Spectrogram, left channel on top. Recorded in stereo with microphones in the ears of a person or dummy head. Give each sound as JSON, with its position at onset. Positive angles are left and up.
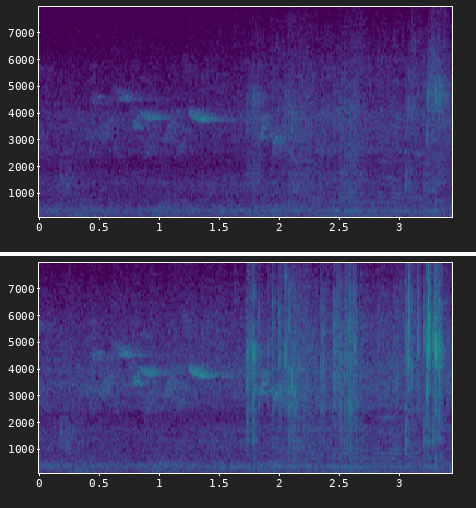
{"t": 0.0, "sound": "an insect", "side_deg": -15, "distance_m": 0.7}
{"t": 1.7, "sound": "tearing paper", "side_deg": -60, "distance_m": 0.9}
